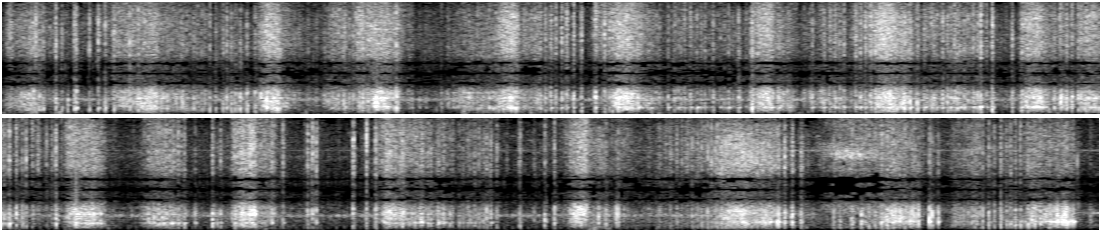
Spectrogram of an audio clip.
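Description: Footsteps crunching through snow: a steady walking rhythm of crunches, one step after another.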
